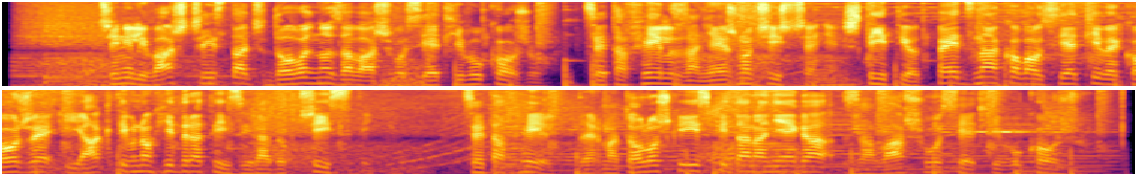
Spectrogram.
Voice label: Commecial, croatian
